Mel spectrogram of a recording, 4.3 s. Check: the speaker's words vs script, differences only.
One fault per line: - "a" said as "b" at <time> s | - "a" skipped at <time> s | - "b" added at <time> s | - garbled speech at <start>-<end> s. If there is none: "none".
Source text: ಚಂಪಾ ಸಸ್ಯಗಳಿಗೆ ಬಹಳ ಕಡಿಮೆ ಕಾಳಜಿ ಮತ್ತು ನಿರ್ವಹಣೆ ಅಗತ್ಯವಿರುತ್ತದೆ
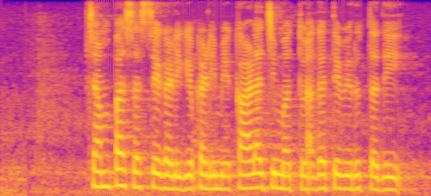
- "ಬಹಳ" skipped at 1.9 s
- "ನಿರ್ವಹಣೆ" skipped at 3.1 s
